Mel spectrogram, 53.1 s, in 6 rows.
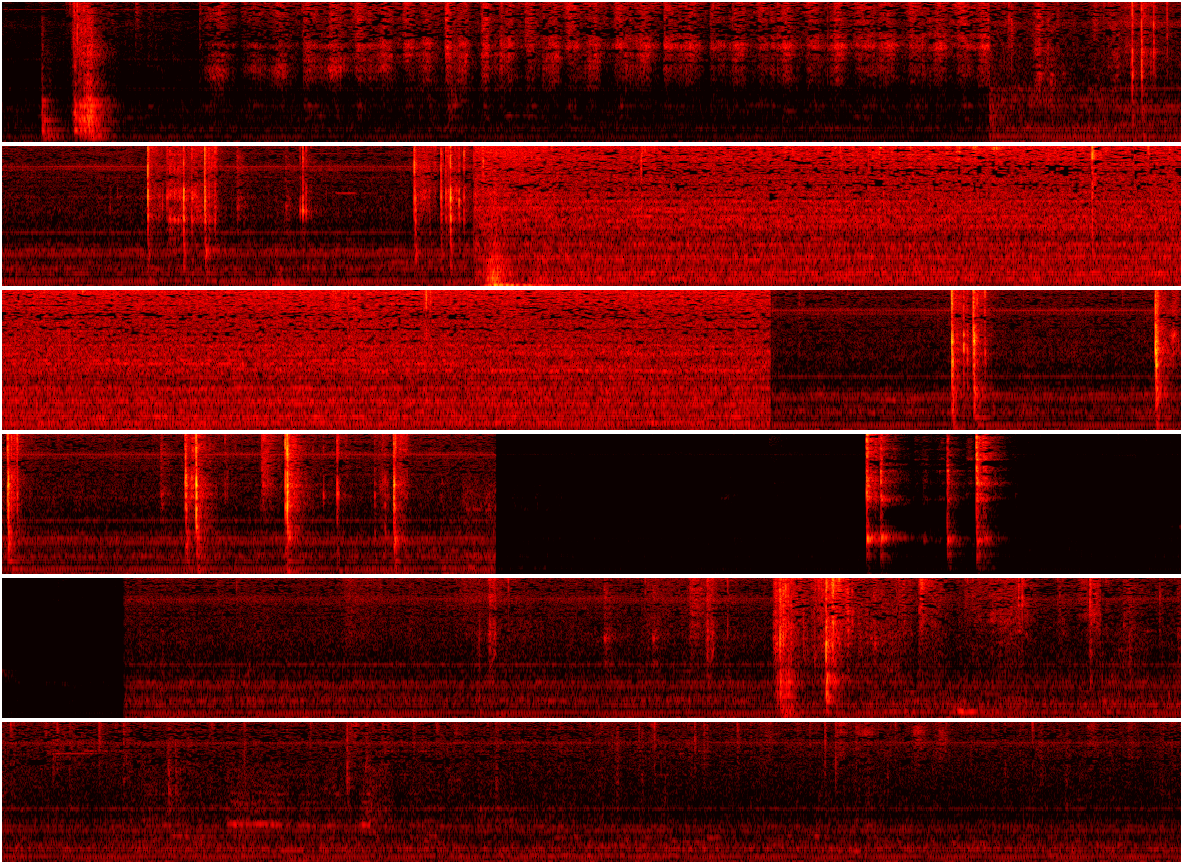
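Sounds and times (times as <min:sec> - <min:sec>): low steady hum: 0:04.0 - 0:30.3
low hum: 0:12.4 - 0:23.5.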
